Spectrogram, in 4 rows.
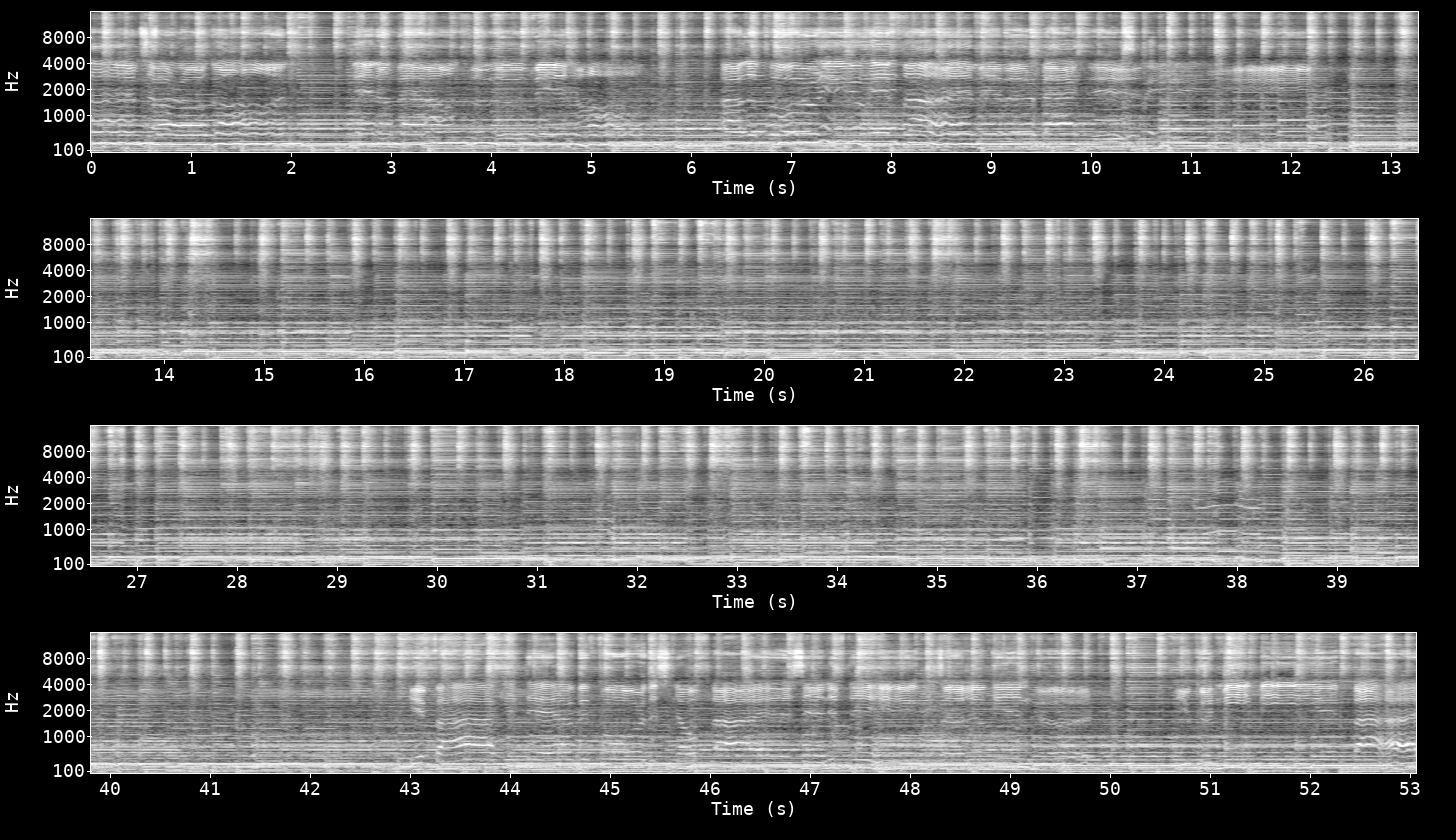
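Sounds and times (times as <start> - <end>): person singing: 0.0 - 13.0, 38.5 - 53.0
live band music: 0.0 - 53.0.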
